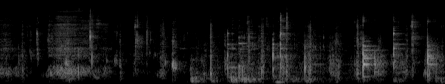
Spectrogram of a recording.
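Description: People chewing mouthfuls of bibimbap close to clip-on microphones, with scattered small clicks, including chopsticks and spoons on stainless steel bowls.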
